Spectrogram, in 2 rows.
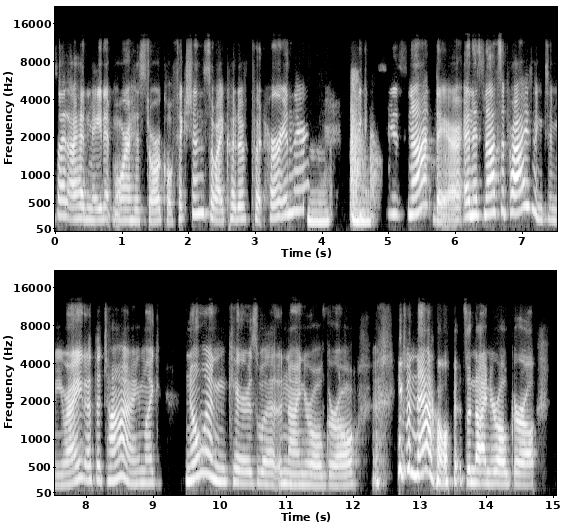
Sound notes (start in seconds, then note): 12.1 laughter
